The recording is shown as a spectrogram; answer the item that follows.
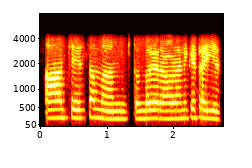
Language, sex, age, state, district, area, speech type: Telugu, female, 18-30, Telangana, Mahbubnagar, urban, conversation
